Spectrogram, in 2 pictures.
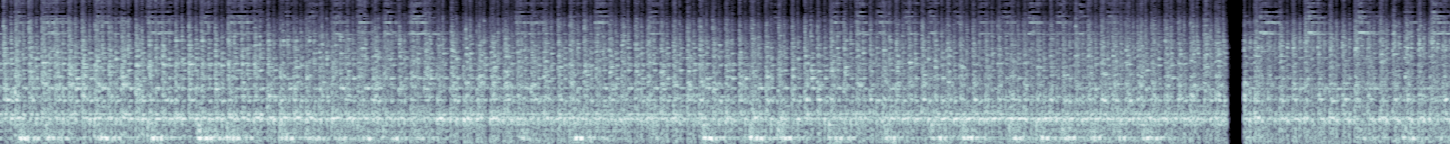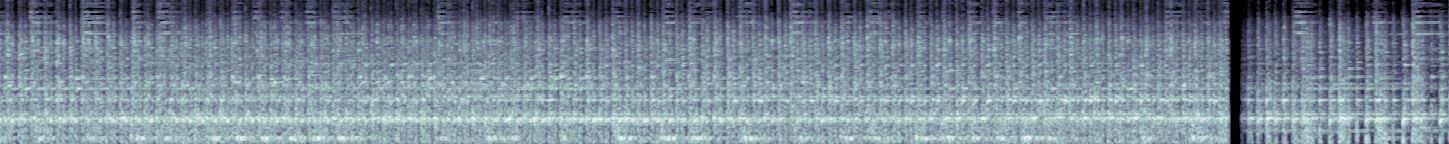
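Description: Kerala temple chenda drums played in a fast, dense, continuous beat, with a steady high drone sounding over them. The sound cuts out for an instant twice, about twelve seconds in and again near the end.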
